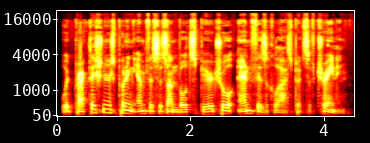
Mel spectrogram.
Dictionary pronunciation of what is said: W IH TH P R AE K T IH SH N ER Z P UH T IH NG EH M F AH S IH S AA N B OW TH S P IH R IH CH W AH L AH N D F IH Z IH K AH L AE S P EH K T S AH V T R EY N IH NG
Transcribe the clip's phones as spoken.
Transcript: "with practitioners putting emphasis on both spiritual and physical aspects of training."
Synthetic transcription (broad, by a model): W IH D P R AE K T IH SH N ER Z P UH T IH NG EH M F AH S IH S N B OW TH S P IH R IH CH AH L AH N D F IH Z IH K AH L AE S P EH K T S AH V T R EY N IH NG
